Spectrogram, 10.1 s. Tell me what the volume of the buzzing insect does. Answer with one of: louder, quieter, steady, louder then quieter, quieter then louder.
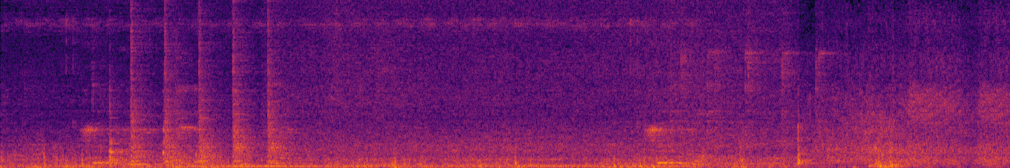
steady.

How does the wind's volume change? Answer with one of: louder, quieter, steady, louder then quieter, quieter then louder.
steady.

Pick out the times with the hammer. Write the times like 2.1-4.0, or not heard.
1.3-2.9, 6.7-8.3.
